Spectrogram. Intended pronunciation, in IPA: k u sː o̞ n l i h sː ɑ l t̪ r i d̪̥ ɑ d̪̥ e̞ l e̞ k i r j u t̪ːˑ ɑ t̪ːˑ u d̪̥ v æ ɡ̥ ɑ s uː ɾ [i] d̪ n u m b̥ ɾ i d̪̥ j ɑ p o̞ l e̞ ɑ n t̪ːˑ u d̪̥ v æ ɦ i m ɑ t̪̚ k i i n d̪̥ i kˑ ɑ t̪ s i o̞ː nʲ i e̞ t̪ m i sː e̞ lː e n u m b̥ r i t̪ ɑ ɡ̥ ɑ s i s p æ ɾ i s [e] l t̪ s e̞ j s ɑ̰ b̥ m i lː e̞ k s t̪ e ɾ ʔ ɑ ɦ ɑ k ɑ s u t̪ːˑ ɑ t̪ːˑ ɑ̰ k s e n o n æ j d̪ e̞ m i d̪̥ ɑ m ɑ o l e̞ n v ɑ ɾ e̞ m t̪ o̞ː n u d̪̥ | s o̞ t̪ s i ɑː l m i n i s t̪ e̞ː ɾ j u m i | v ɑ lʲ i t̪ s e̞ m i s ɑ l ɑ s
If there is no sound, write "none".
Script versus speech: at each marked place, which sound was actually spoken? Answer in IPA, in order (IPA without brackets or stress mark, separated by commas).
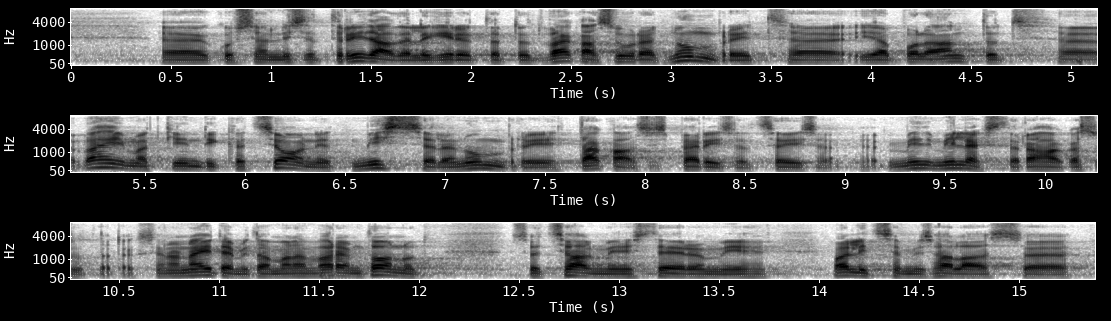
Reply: e, e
